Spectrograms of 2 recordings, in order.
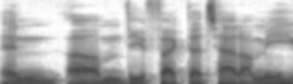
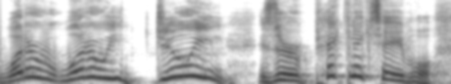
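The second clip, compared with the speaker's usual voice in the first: put-on shrill, swooping, very high incredulous yelling. Retelling how a man yelled at the speaker's friend from north carolina, retelling an incredulous yell. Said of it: "He's like yelling at my friend".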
